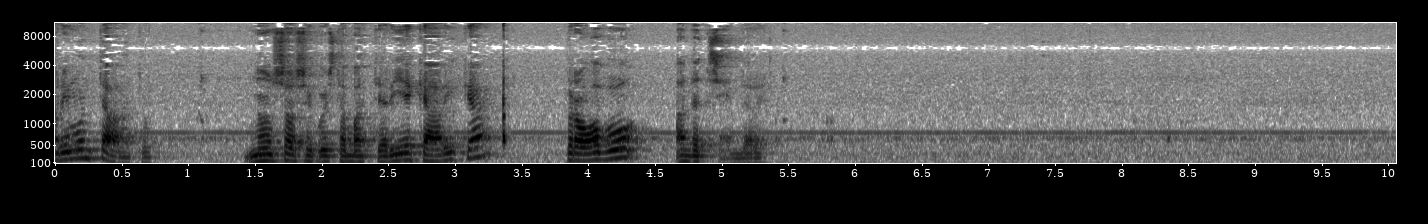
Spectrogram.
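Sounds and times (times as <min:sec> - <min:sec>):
faint high whine: 0:00.0 - 0:10.0
room tone hiss: 0:00.0 - 0:10.0.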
